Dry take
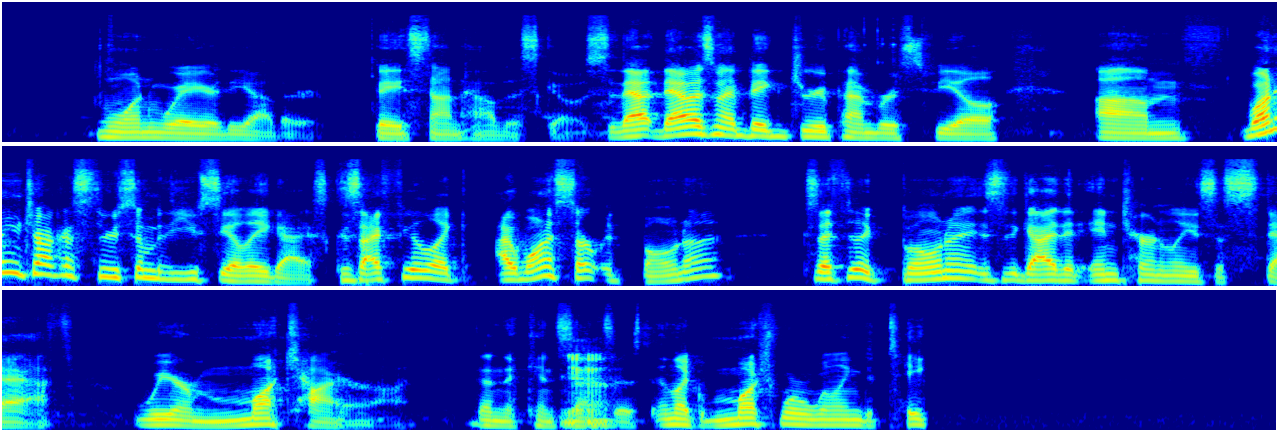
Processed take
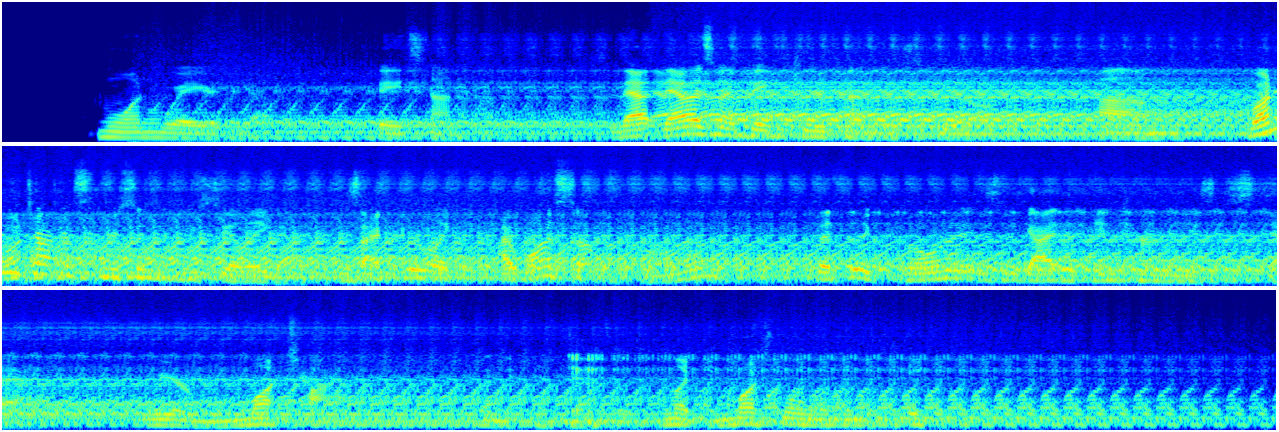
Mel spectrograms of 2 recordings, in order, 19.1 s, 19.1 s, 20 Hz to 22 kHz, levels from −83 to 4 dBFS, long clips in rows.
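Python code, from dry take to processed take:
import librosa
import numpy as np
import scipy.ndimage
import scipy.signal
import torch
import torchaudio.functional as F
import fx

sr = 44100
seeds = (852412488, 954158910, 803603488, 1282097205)

y = fx.env_lowpass(x, sr, base_hz=1400.0, full_db=-22.5)
y = fx.echo_swell(y, sr, ms=116, loudest=8, wet_db=-12.5)
y = fx.echo_crushed(y, sr, ms=127, feedback_pct=80, bits=6, wet_db=-9.5)
y = F.gain(torch.from_numpy(y), -5.5).numpy()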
